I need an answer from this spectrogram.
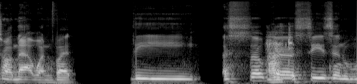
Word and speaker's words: Ahsoka: Osaka? Is it Ahsoka? For example, Star Wars again? Ahsoka, yeah.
